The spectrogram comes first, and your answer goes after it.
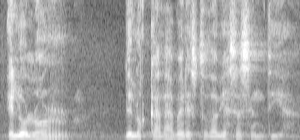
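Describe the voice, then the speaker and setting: A male pastor preaching a lively sermon, moving between loud exclamations and quiet asides and acting out dialogue as he tells stories. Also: fairly high pitch, a little fast, a little hiss or hum. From Dominican Republic. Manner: acts out dialogue in storytelling.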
